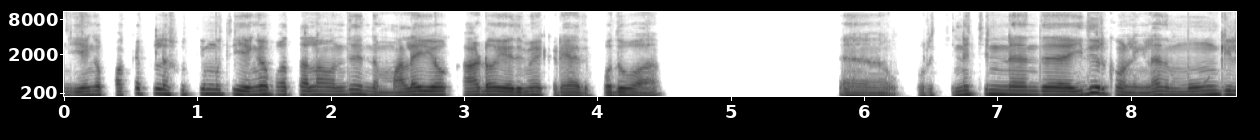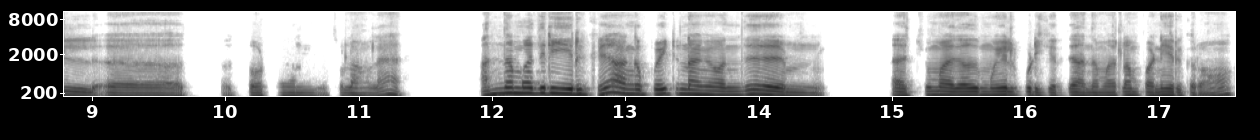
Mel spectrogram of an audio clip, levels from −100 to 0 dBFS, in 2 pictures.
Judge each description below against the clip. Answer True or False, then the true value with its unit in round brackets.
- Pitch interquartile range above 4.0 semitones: True (4.6 semitones)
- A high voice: False (140 Hz)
